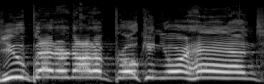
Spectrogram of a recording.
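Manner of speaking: very high, loud, hall-filling yell. Retelling how a watching coach yelled across the gym: imitating coach yelling. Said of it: "yells so the whole gym could hear".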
